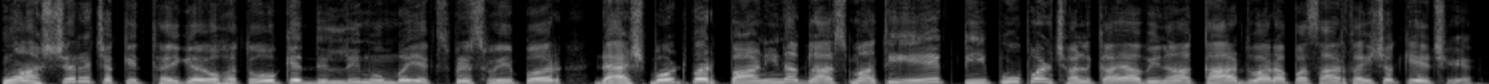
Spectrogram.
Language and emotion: Gujarati, surprised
